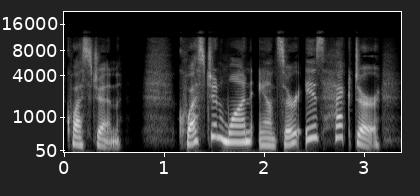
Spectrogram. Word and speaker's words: Hector: Question one answer is Hector. Note the H is silent.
